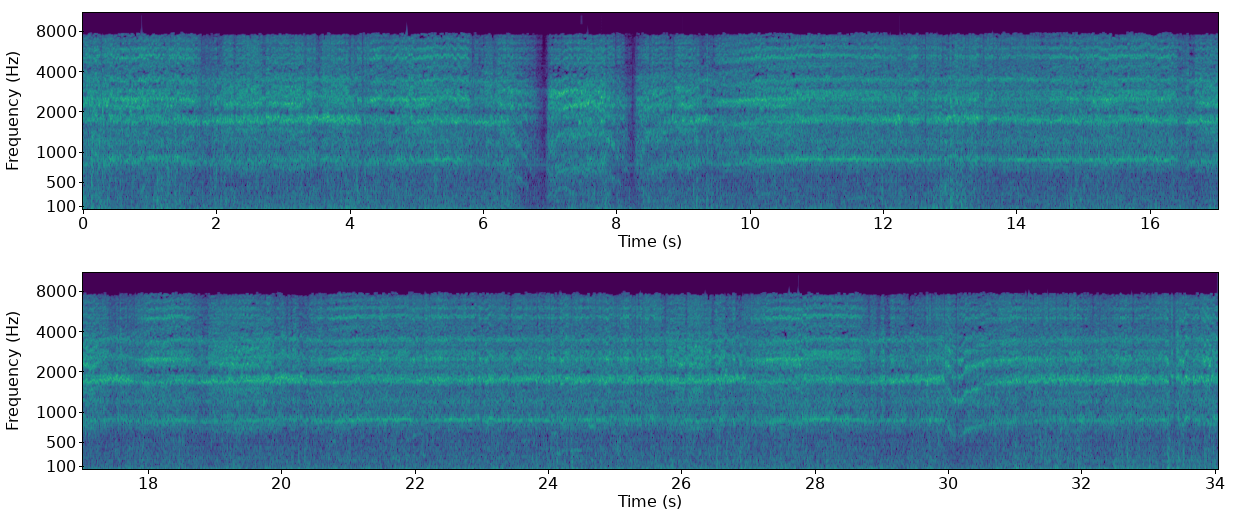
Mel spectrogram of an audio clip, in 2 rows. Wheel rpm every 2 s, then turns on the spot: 210, 220, 220, 140, 160, 230, 230, 230, 220, 220, 230, 230, 230, 220, 220, 220, 230.
none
